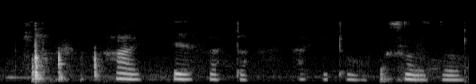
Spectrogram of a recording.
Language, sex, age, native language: Icelandic, female, 11, Icelandic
